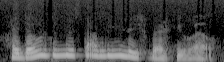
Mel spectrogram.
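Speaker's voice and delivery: very loud, very high-pitched voice. Retelling what a little girl said, in a very loud voice. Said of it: "in a very loud voice".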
